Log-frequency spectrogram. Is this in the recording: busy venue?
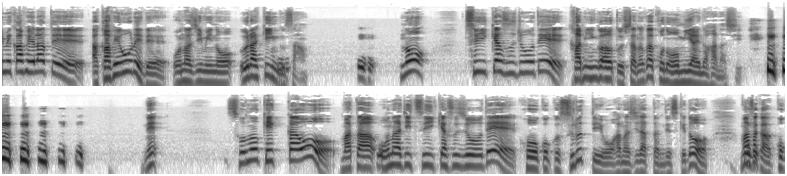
no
